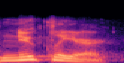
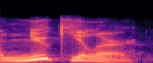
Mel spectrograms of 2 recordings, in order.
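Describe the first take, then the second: First: The word is said with a 'clear' ending. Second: The word is said with a 'cular' ending. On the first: The speaker calls it right. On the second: The speaker calls it wrong.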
